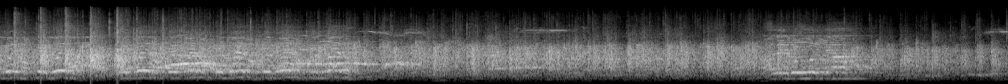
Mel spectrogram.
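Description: Men and women shout and sing with excitement.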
